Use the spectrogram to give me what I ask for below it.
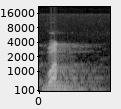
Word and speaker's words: one: ಇಲ್ಲಿ ಓ ಎನ್ನುವುದು ಸ್ವರ ಆದ್ರೂ ಇದನ್ನು ಪ್ರೊನೌನ್ಸಿಯೇಷನ್ ಮಾಡುವಾಗ, ಉಚ್ಚಾರಣೆ ಮಾಡುವಾಗ ವ ಅಂತ ಹೇಳ್ತೀವಿ.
